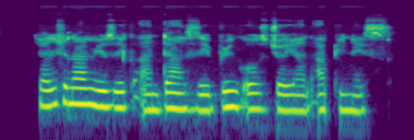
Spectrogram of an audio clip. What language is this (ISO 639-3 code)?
pcm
